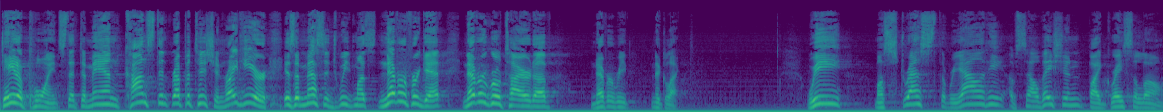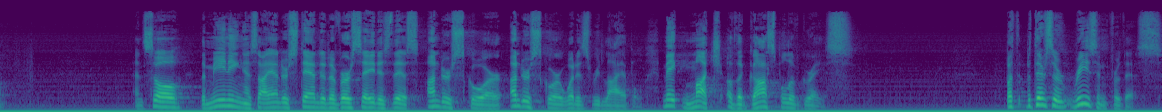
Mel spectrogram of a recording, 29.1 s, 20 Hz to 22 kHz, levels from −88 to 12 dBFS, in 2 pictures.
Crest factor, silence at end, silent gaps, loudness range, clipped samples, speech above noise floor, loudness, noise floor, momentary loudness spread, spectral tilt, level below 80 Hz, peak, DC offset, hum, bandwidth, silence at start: 22 dB; 0 s; none; 9 LU; under 0.1%; 33 dB; -28 LUFS; -61 dBFS; 13 LU; -3.5 dB/octave; -64 dBFS; -6 dBFS; 4%; none; 16 kHz; 0 s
